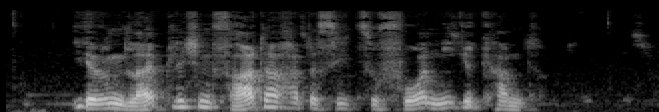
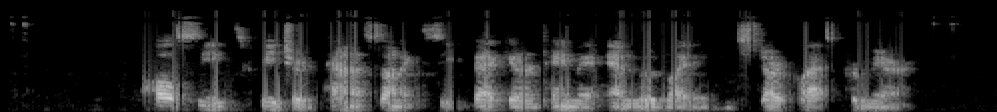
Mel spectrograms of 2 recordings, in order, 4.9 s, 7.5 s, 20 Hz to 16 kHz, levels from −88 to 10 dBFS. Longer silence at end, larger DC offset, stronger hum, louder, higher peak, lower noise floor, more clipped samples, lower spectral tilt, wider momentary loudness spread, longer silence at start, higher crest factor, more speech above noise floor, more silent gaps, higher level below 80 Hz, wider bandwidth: first, 1 s vs 0.7 s; neither; neither; first, -21 LUFS vs -24 LUFS; about the same, -2 dBFS vs -4 dBFS; second, -60 dBFS vs -77 dBFS; neither; first, -6 dB/octave vs -4.5 dB/octave; about the same, 14 LU vs 12 LU; first, 0.55 s vs 0.15 s; about the same, 20 dB vs 22 dB; second, 40 dB vs 53 dB; neither; about the same, -62 dBFS vs -60 dBFS; about the same, 11 kHz vs 11.5 kHz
